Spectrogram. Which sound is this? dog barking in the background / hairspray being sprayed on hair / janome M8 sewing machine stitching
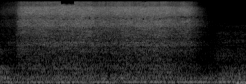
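hairspray being sprayed on hair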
